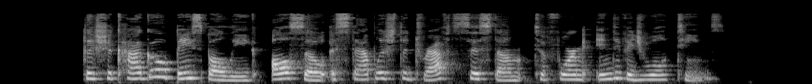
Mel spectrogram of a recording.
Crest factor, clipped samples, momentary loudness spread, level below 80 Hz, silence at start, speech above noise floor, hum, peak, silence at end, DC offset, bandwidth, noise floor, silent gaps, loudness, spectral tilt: 16 dB; under 0.1%; 9 LU; -60 dBFS; 0.85 s; over 73 dB; none; -2 dBFS; 0.9 s; under 0.1%; 11.5 kHz; under -90 dBFS; none; -17 LUFS; -3.5 dB/octave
